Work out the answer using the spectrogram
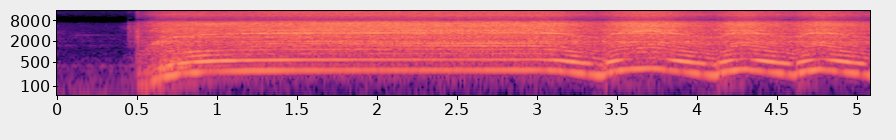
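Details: Mondial blender after replacing the blown thermal motor fuse (motor had overheated, motor itself good): spins up quickly to a steady high hum, pitch dips and recovers under load, healthy motor run.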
